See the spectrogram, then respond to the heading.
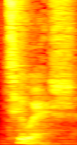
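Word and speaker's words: Tuech: Touche, apparently, is how you say her last name.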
